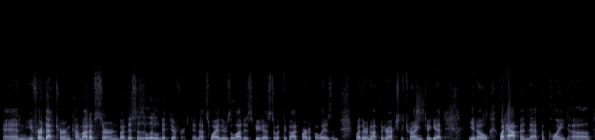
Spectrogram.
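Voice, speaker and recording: A man with a fairly low voice talks as the guest on an interview show. He lays out explanations step by step, in a halting manner, piecing each thought together as he goes.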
